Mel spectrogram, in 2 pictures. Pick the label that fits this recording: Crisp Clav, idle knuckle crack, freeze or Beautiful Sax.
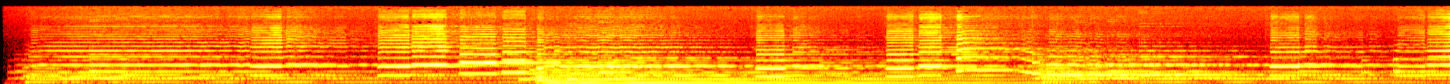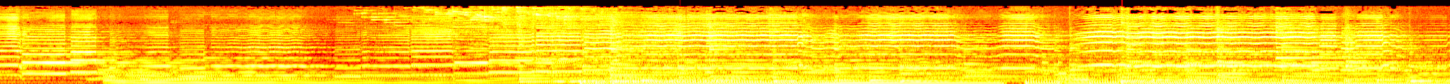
Beautiful Sax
